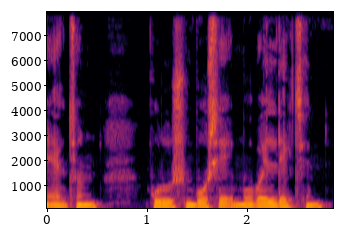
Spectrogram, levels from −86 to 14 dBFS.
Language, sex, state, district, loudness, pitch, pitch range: Bengali, male, West Bengal, Alipurduar, -14 LUFS, 120 Hz, 115-125 Hz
